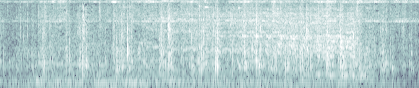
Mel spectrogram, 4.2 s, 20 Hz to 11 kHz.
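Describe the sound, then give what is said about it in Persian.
Rapid, dense hoofbeats of several galloping horses ridden out at dawn by a band of 313 riders going to defend a fort clip-clop continuously with steady loudness, and a horse's whinny briefly rises above the rumble. “روز بعد همین که صبح طلو کرد سوار بر اسب شدن و با 313 نفر از یارانشون با فریاد یا صاحب زمان برای دفاع از قلعه بیرون رفت.”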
